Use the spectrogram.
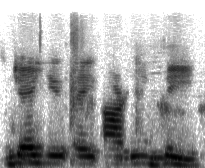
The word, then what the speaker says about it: Juarez: J-U-A-R-E-Z. And I know J is not pronounced in Spanish.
